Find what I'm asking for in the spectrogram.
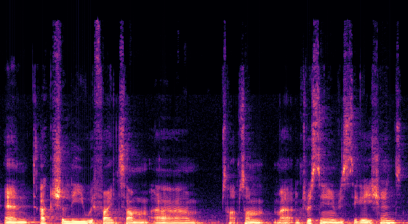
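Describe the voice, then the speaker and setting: A young man with a Moroccan accent, a native Arabic speaker, explaining his research in a halting, hesitant way as an interview guest. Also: on the low side. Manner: hesitant, halting, with repeated words. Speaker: doctoral student guest.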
